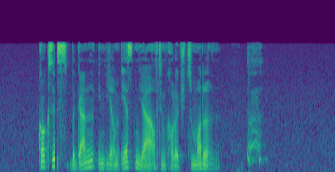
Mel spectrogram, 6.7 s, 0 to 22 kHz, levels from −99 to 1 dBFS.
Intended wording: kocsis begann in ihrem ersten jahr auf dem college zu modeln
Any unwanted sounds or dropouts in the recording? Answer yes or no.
yes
